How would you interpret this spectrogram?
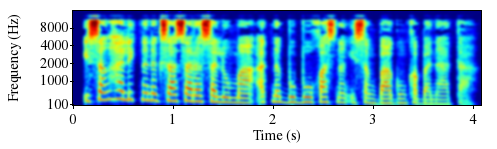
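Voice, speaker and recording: A woman's voice: medium pitch, sing-song, fast talker, a little mellow, no room sound, studio quality. A woman with a Filipino accent reading scripted dramatic narration as an audiobook storyteller.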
